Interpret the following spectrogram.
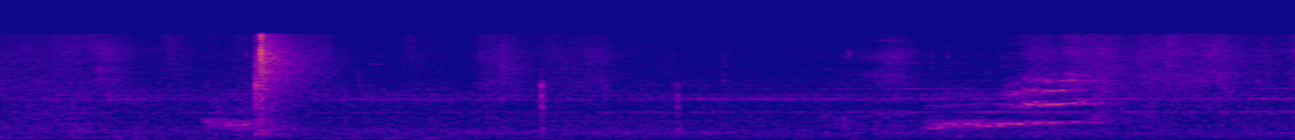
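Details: A Maine Coon at home, playing with a slipper, gives a drawn-out, slightly rising meow after a sharp slap-like smack.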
